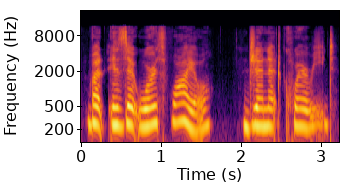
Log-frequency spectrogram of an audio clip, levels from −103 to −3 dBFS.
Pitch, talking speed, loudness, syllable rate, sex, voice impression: 235 Hz, 130 wpm, -17 LUFS, 3.8 syllables/s, female, feminine, slightly adult-like, sincere, slightly calm, slightly friendly, reassuring, slightly kind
